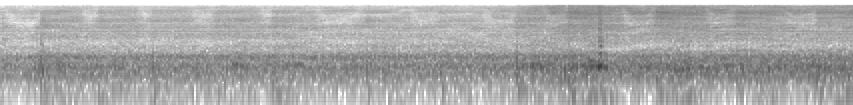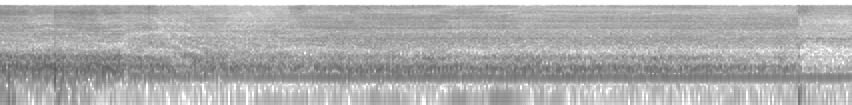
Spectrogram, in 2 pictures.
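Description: A heat gun blows and whirs steadily.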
